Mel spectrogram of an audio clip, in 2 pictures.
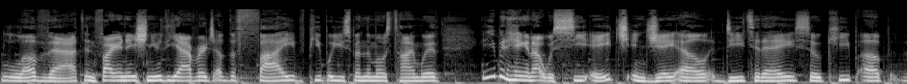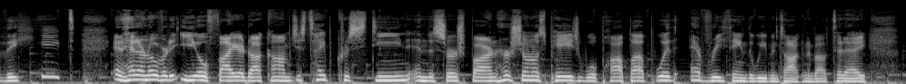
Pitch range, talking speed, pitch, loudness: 165-185 Hz, 205 wpm, 175 Hz, -14 LUFS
